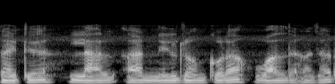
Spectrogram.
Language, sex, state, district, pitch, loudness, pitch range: Bengali, male, Assam, Hailakandi, 95 Hz, -18 LUFS, 90-100 Hz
